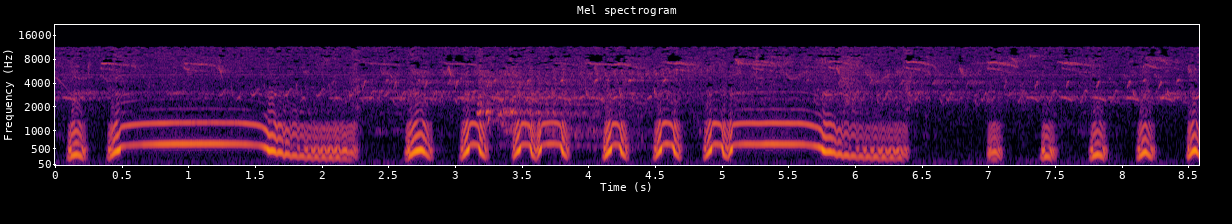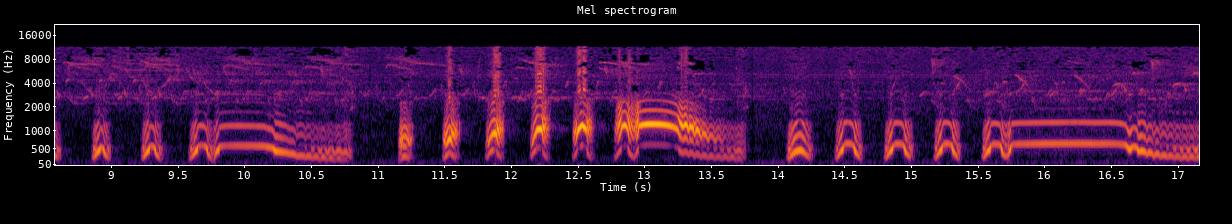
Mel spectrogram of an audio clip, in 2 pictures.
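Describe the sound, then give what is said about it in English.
A barred owl hooting sequence blown on a wooden Hooks Custom Calls Signature Series Flamed Osage owl hooter: loud, rhythmic series of hoots, some drawn out and falling at the end, others quick and clipped, with a brief rising squawk. No talking. “That's just the basic calls of a barred owl.”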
